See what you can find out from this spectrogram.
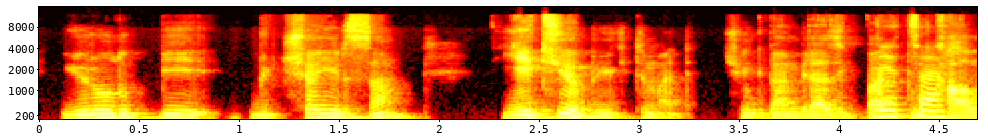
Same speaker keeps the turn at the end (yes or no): yes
